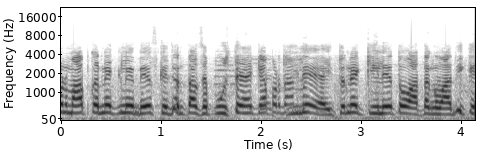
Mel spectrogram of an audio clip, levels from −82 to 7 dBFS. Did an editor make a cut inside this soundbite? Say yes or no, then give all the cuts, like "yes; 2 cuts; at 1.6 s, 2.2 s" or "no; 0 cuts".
yes; 1 cut; at 2.2 s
